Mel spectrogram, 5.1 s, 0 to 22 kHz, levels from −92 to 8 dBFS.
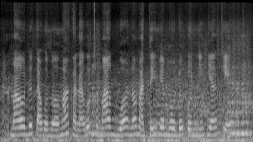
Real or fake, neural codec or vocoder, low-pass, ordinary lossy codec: fake; codec, 44.1 kHz, 2.6 kbps, SNAC; none; none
